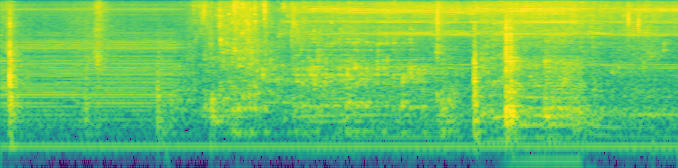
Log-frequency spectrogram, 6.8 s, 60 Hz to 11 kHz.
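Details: Keurig K-Cup brewer finishing an 8 oz cup: water streams and splashes into the cup, then tapers off with a few small sputters as the brew cycle ends normally.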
